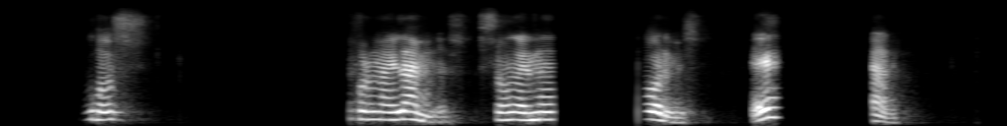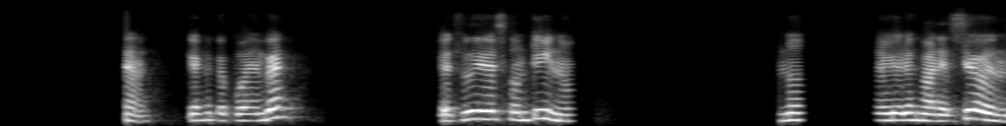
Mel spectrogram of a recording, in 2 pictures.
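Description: A man talks with animation, heard through a microphone, in short bursts with pauses.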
